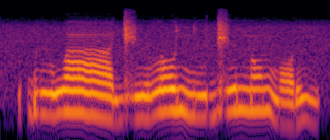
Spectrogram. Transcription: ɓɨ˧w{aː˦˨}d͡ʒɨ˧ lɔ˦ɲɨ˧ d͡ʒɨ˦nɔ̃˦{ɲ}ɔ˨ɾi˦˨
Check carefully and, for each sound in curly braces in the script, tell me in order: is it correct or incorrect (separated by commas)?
correct, incorrect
